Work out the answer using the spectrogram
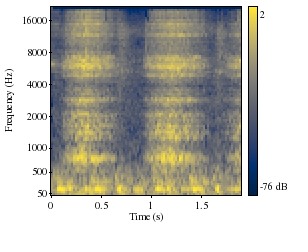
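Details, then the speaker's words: Vortech supercharger, old unit that went bad: harsh rasping grind in repeated strokes, about four a second, loud and nasty, though it still made boost; would have torn itself up, so it is being rebuilt; internal supercharger grinding. "very loud. New, soft, quiet. So we know it still made boost, which is great. But just a loud, nasty noise, and eventually it would have tore itself up."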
